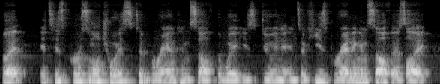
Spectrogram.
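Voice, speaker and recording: A man's voice: fairly low pitch, moderate pace, mellow, rough recording. A man in a casual group chat, talking in a loose, chatty way full of "like" and "you know".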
